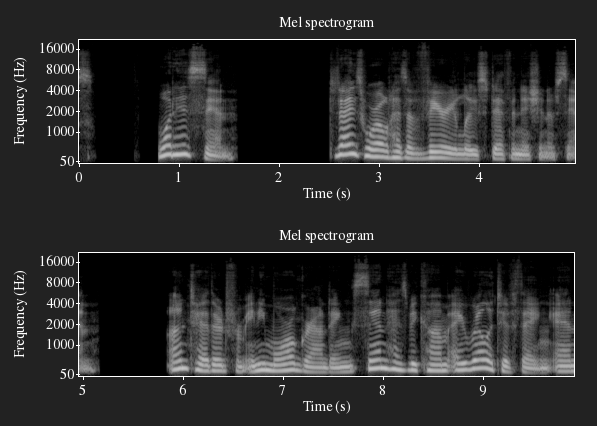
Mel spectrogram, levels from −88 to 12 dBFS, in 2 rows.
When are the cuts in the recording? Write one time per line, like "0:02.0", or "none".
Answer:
none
